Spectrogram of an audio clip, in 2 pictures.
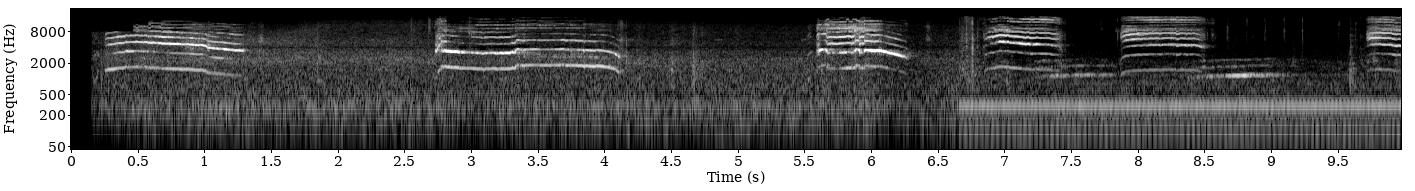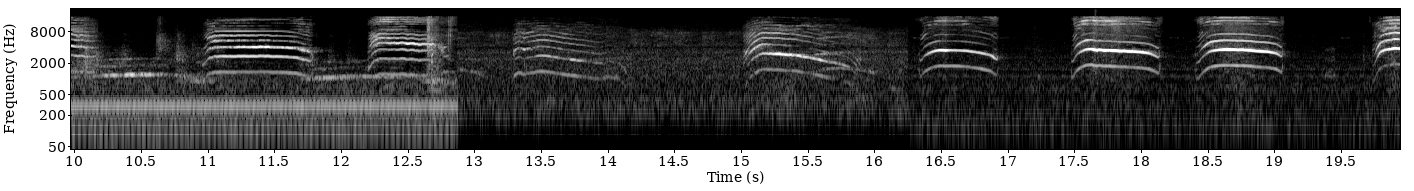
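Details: Several small cats of different colours meowing: high, arching, harmonic-rich mews repeated at an uneven pace, some in quick pairs, with a steady low mechanical hum underneath for part of the time.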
